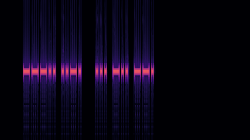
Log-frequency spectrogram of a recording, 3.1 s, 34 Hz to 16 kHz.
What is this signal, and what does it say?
Morse code, heard as a keyed tone, about 46 wpm, 700 Hz. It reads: 8F SDG
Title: Field Day Exchanges Encore - 45wpm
